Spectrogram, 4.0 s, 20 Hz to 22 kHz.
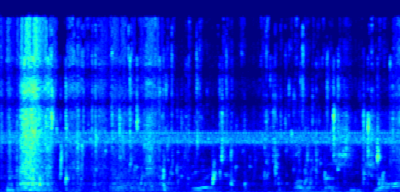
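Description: Hot engine oil drains from the oil pan of a 2009 Lincoln MKS, a soft trickling stream with faint drips into a catch pan, fairly quiet and close, while someone talks over it.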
